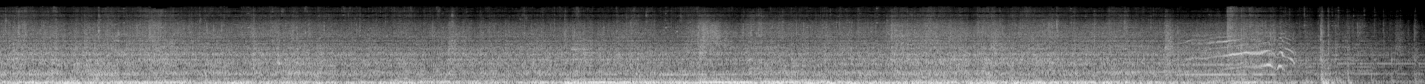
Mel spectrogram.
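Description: Heavy wooden beams creak and crash as a structure collapses.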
